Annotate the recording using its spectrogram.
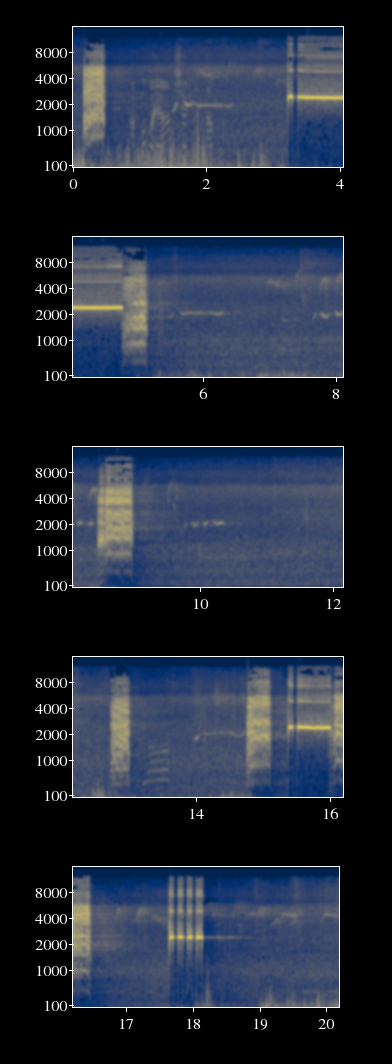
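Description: Harsh blue-and-gold macaw screeches, about six short ones spread through, alternating with loud, steady, high whistle blasts. Two of the blasts are held for over a second and the last comes as a few quick short toots. Wind rumbles on the microphone near the start and end.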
